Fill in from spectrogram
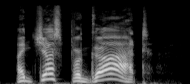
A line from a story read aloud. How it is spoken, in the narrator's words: crying out in pain, Sane managed to scream at Daylin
